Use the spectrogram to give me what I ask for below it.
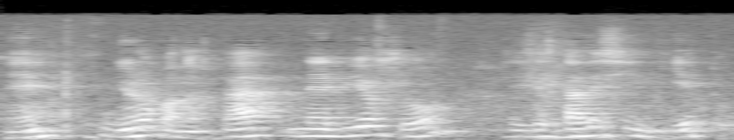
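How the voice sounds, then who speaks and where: A man delivers an academic lecture in a university room, explaining patiently and checking in with his listeners through frequent tag questions. He often stops to correct himself mid-phrase. The voice is picked up from far away in a very echoey room, with clear background noise underneath. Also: fairly high pitch, normal speed.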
